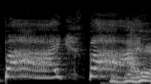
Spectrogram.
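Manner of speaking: high shouted bye bye; mock bye shout. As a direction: wave them off loudly and high. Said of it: "The bartender in the back, like".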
